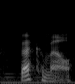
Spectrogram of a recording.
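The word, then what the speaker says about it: béchamel: Arush says, I think the base here is also a bechamel. Is that how you pronounce it?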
